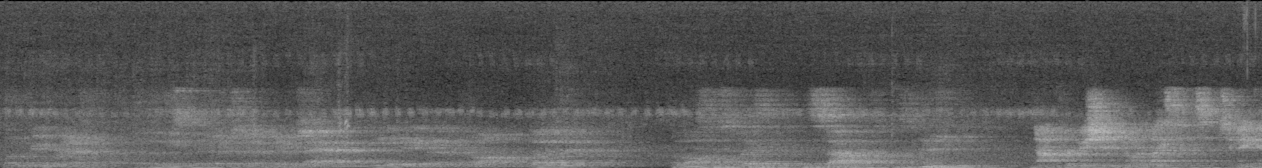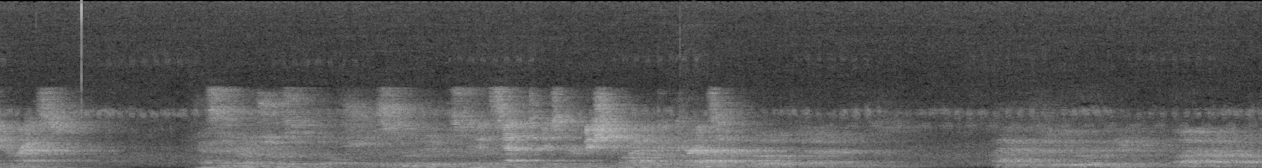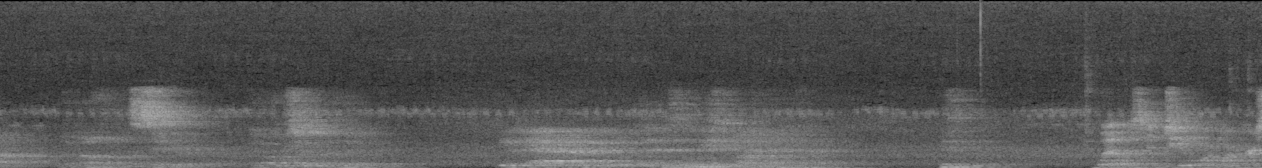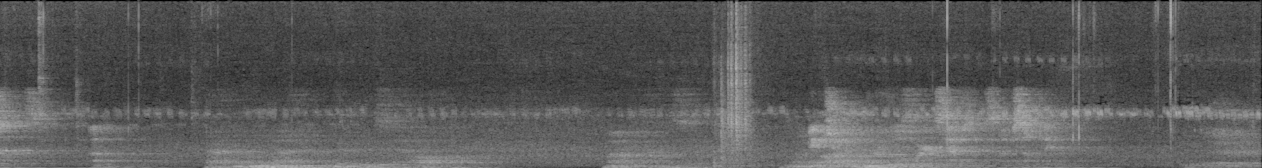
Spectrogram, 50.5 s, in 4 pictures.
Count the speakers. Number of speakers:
4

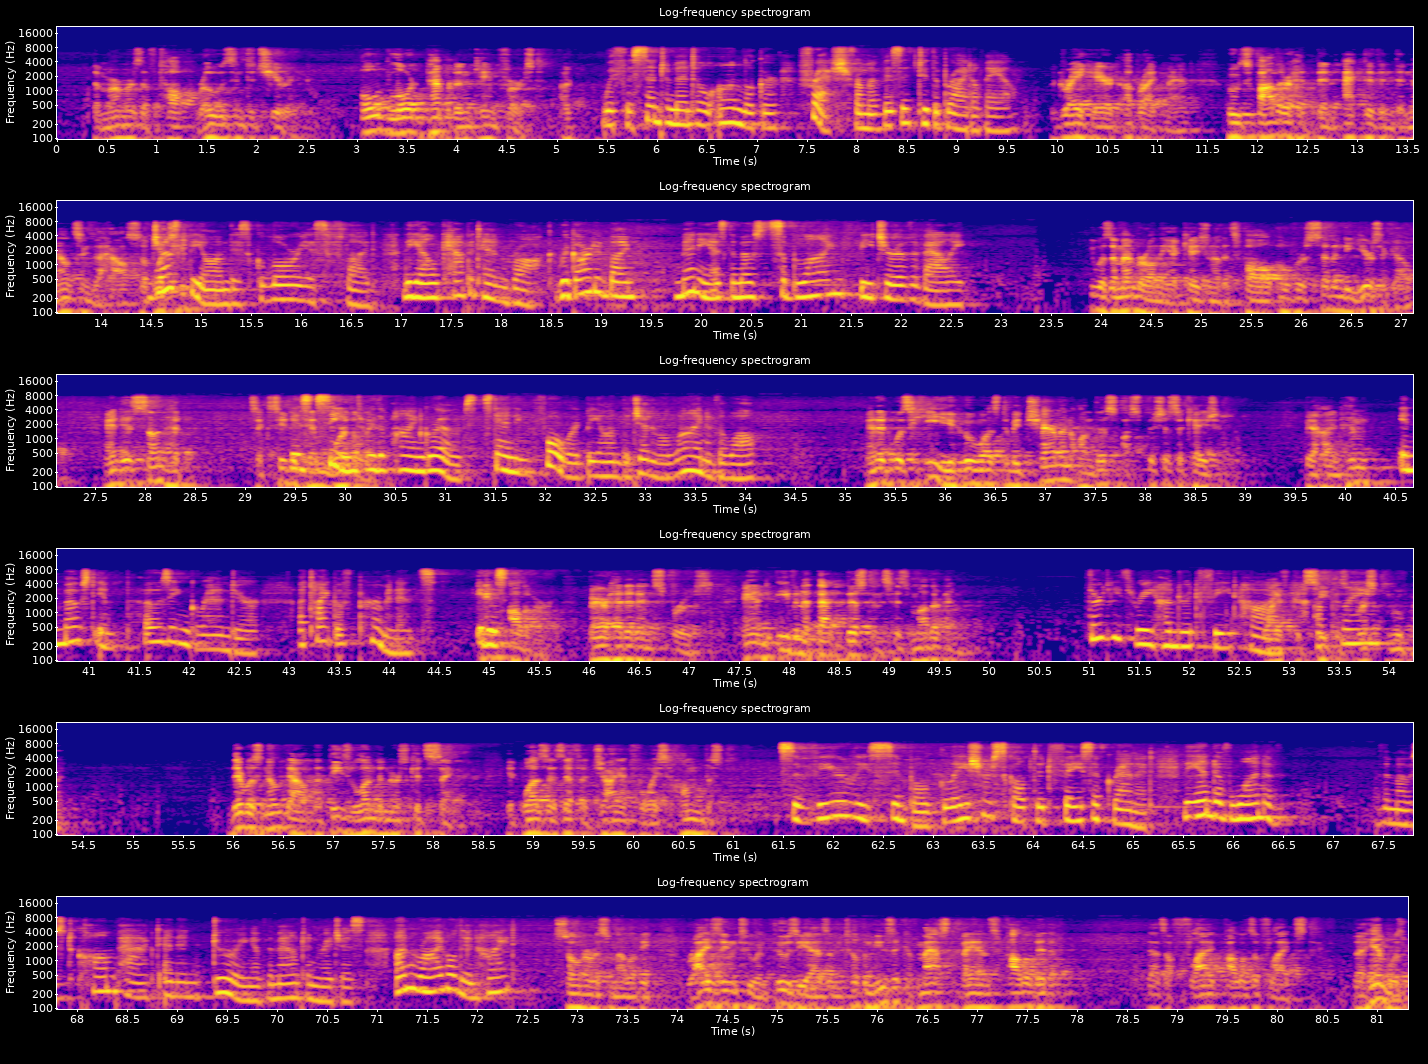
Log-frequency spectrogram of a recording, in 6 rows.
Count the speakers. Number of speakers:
2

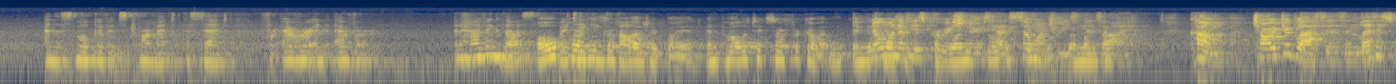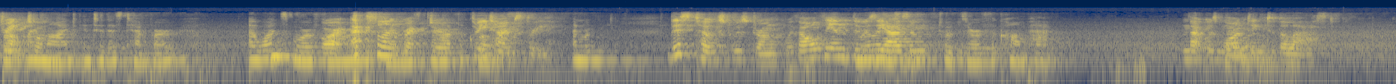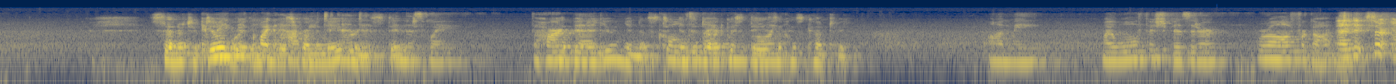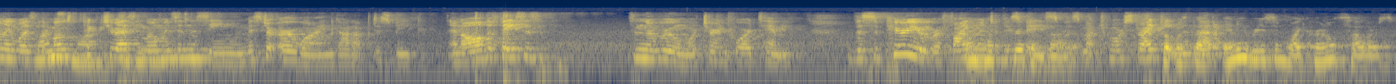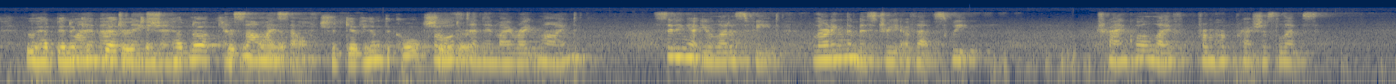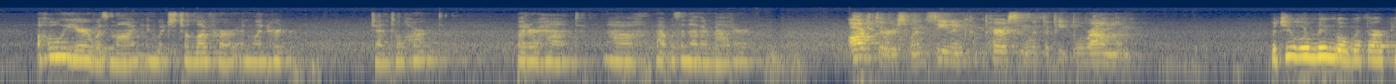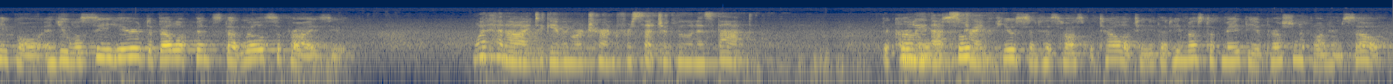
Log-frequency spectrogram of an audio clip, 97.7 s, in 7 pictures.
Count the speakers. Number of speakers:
3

